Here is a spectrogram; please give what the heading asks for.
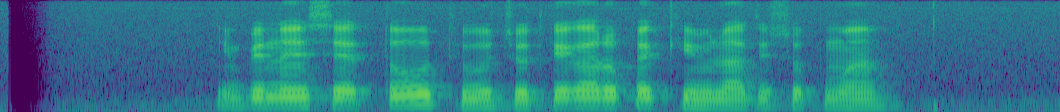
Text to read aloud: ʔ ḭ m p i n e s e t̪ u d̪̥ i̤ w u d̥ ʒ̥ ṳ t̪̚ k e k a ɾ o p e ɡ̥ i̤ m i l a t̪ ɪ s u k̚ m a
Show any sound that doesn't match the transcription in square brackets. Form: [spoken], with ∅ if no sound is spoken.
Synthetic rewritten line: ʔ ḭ m p i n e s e t̪ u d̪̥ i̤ w u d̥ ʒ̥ ṳ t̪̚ k e k a ɾ o p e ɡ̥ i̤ m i l a t̪ [i] s u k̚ m a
